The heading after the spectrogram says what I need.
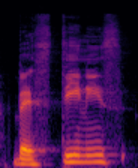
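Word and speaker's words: bestinis: think bestini's sounds fun because bestini's bestini's rhyme with martinis um thank you guys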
